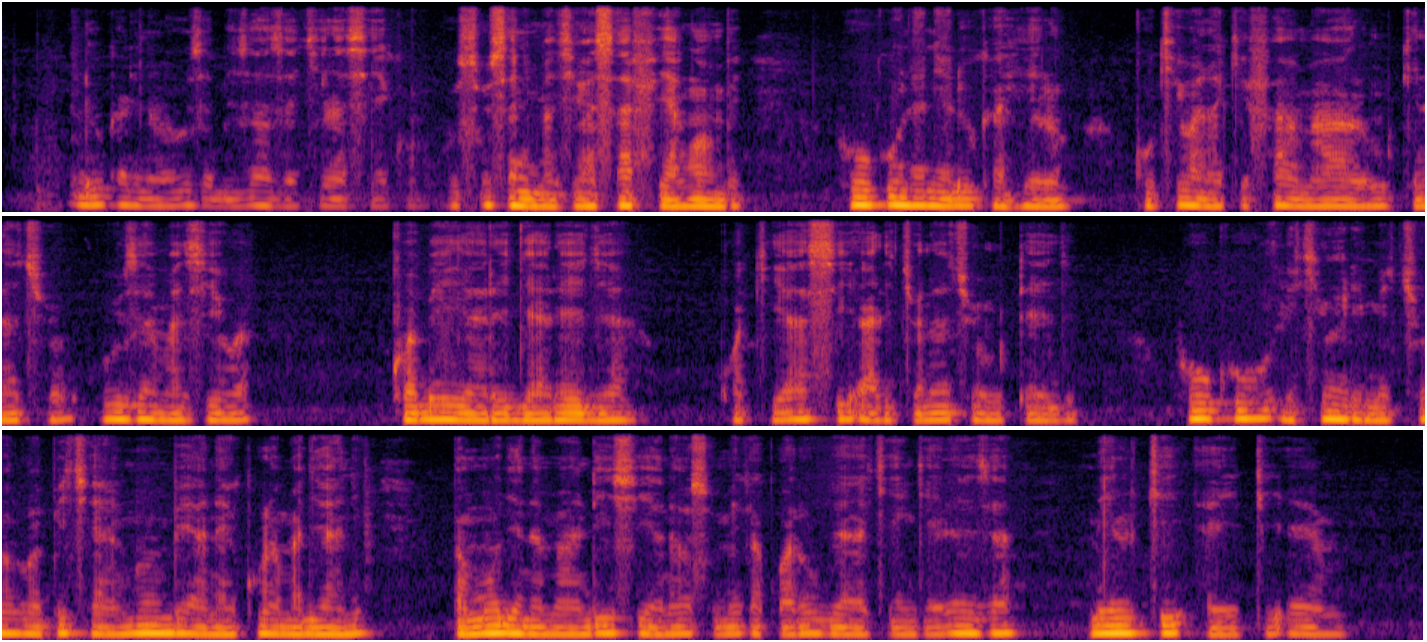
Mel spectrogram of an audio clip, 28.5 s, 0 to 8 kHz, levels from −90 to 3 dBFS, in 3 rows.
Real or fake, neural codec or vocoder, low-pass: real; none; 7.2 kHz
